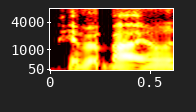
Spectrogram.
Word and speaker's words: Pivot Bio: Is it just now that we have the technology to be able to, in a sense, harness that and do what Pivot Bio is doing? Is that the right way to say it? – Yeah, yep, I think that's right.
